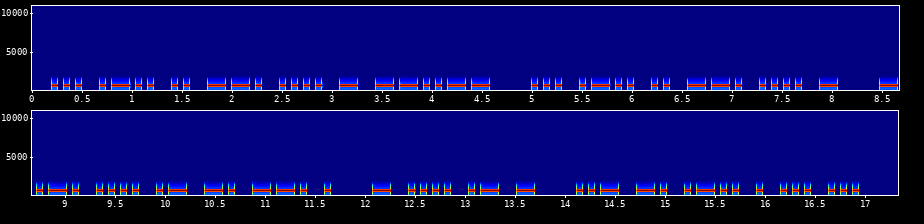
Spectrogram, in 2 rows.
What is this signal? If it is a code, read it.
Morse code, heard as a keyed tone, about 20 wpm, 700 Hz. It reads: SLIGHT, SLIGHT CHANGE THAT UNLESS
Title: A Sound Of Thunder 20wpm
